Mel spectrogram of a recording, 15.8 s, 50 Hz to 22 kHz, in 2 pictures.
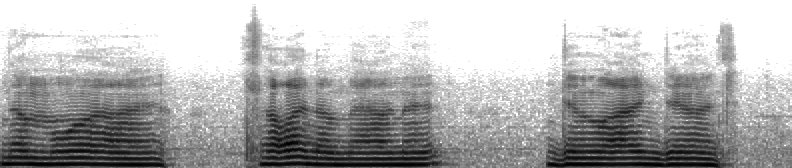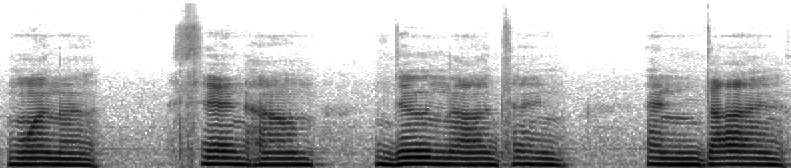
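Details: Man diagnosed with ALS in 2014, about 10 years in, with the disease severely affecting his speech and upper body movement; a clinical trial volunteer: dysarthria due to ALS.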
